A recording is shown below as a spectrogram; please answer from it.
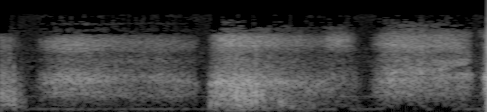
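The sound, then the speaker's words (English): Heavy, rasping breathing after a workout: three long, loud, breathy heaves with short gaps between them, ending in a sharper intake, with no talk. “I'm sorry for breathing so hard. I've been working out, you know?”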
